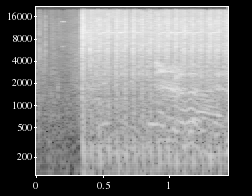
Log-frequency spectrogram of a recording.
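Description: Sustained video game gunfire bursts in suddenly after a quiet moment, a dense, loud, continuous rattle of automatic weapons that rumbles on steadily without pause.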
